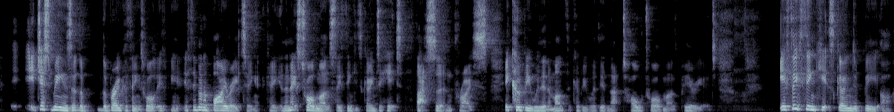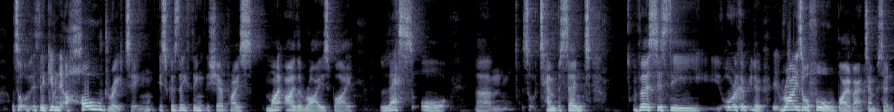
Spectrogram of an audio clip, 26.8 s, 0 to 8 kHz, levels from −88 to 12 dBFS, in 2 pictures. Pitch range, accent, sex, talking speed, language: 125-170 Hz, British, male, 210 wpm, English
